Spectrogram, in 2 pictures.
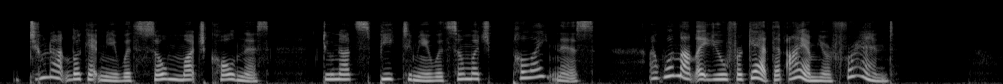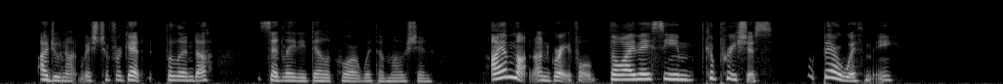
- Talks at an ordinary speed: Yes, average, 160 wpm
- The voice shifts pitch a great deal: Yes, wide, 6.2 semitones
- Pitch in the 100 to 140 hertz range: No, high, 220 Hz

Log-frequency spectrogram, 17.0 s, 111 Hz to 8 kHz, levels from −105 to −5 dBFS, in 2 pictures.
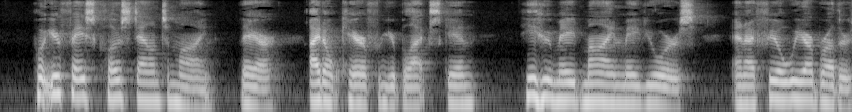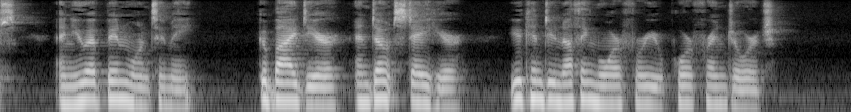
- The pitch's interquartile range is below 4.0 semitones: Yes, average, 2.9 semitones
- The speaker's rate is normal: Yes, average, 180 wpm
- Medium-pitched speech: Yes, medium, 155 Hz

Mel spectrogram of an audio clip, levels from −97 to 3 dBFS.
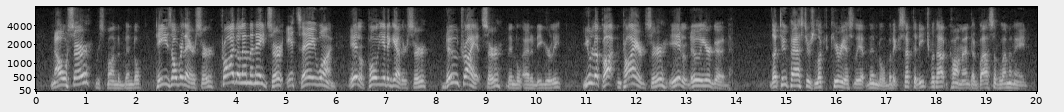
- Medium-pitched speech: Yes, medium, 175 Hz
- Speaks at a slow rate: No, average, 160 wpm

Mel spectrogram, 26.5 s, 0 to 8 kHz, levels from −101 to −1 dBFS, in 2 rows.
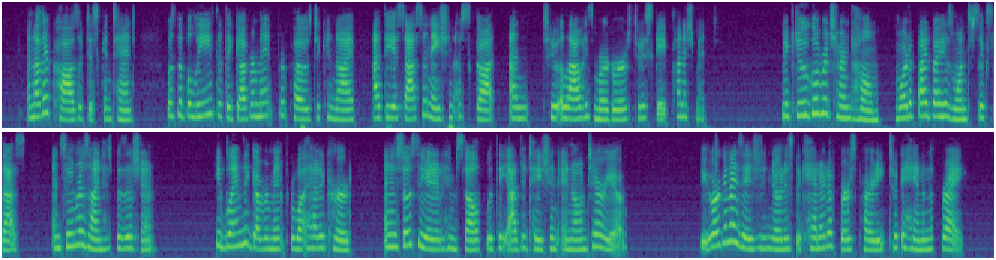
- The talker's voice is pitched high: Yes, very high, 250 Hz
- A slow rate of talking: No, average, 160 wpm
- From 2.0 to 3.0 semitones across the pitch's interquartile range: No, average, 3.6 semitones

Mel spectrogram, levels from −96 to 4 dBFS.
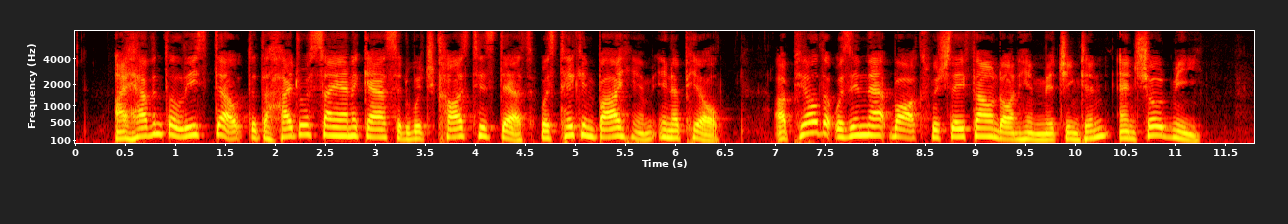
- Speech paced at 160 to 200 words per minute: Yes, average, 185 wpm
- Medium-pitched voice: Yes, medium, 160 Hz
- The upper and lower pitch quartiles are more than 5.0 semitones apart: Yes, wide, 5.5 semitones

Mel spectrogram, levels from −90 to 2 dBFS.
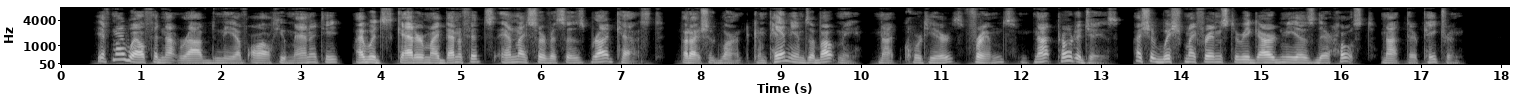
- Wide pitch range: No, average, 4.2 semitones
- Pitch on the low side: Yes, low, 130 Hz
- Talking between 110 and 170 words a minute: Yes, average, 150 wpm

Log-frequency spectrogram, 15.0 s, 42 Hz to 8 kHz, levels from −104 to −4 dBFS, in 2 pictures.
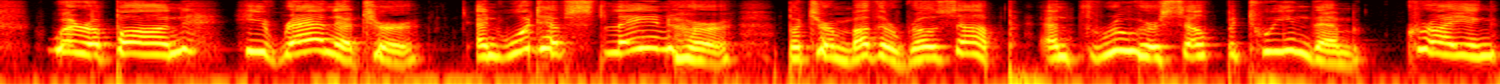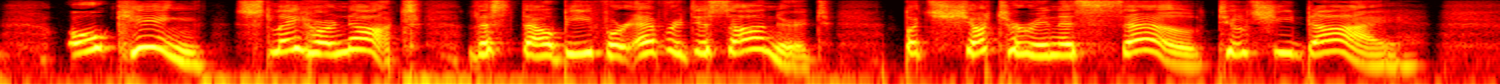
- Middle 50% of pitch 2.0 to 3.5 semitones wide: No, average, 4.9 semitones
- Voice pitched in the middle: No, very high, 285 Hz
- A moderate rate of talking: Yes, average, 160 wpm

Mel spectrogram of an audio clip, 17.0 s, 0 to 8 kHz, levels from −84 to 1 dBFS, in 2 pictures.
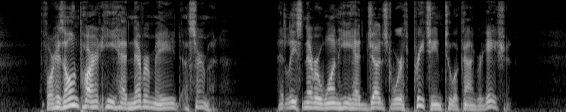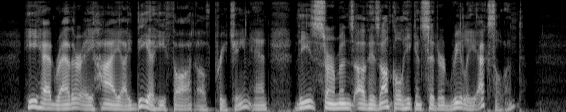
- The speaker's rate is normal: Yes, average, 150 wpm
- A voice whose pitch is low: Yes, low, 115 Hz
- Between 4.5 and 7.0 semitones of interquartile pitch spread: Yes, average, 4.9 semitones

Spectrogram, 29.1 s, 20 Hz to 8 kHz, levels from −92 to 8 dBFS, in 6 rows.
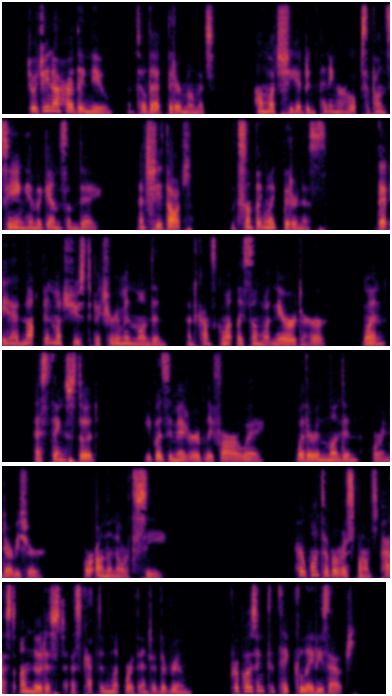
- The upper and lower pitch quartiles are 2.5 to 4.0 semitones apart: Yes, average, 3.3 semitones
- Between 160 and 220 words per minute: Yes, average, 175 wpm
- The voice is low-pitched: No, high, 190 Hz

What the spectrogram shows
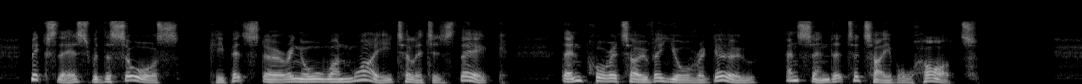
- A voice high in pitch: No, low, 120 Hz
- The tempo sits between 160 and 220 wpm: No, average, 150 wpm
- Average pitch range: No, wide, 6.8 semitones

